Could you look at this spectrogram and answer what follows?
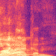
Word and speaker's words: Wacom: I never know how to pronounce it. I think it's Wacom. It's supposed to be Wacom.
